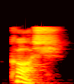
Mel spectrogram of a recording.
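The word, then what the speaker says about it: cosh: this one is pronounced kosh in the british environment um but it is pronounced kosh in america as in kosher so it is kosh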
